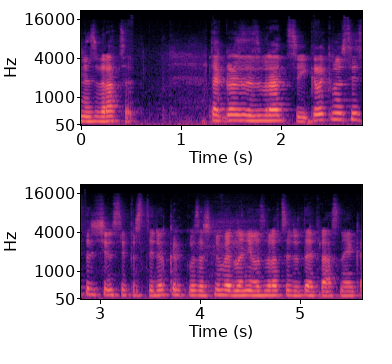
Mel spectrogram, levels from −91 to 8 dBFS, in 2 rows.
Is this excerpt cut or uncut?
cut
